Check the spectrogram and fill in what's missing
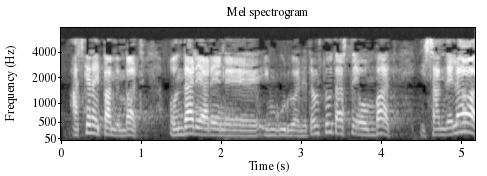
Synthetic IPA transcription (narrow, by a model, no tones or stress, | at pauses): aske̞najpame̞mbat̪ | o̞nd̪aɾeaɾe̞niŋɡuɾuane̞t̪aust̪e̞ut̪ast̪e̞o̞mbat̪ | isand̪e̞la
